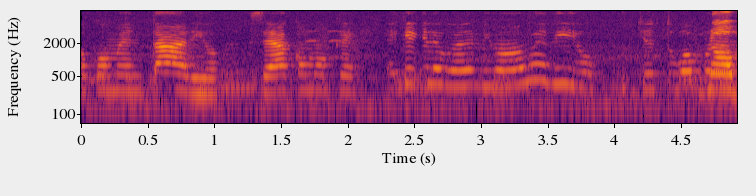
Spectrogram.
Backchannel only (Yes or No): No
